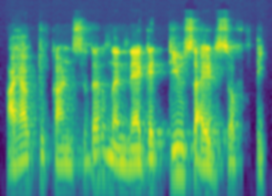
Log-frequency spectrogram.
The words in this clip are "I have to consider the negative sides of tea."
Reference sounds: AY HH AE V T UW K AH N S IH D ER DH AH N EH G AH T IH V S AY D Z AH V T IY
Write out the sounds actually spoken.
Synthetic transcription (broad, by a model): AY HH AE V T UW K AH N S IH D ER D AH N EH G AH T IH V S AY D S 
